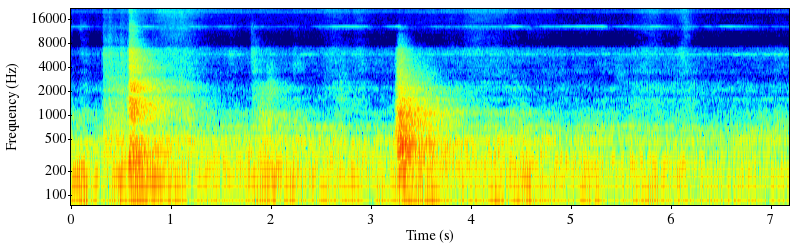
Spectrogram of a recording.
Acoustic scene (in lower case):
elevator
